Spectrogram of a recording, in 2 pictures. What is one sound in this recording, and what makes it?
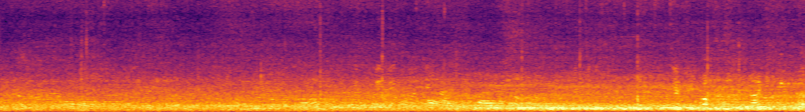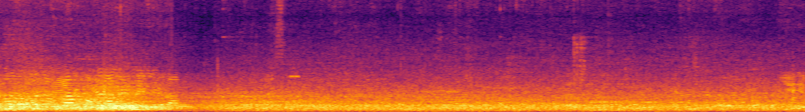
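A large crowd murmurs and chatters, echoing in a vast hall.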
